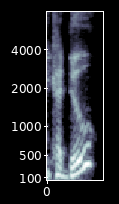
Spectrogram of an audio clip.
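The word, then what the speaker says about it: Cadoux: Cadu.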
